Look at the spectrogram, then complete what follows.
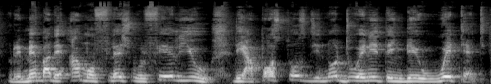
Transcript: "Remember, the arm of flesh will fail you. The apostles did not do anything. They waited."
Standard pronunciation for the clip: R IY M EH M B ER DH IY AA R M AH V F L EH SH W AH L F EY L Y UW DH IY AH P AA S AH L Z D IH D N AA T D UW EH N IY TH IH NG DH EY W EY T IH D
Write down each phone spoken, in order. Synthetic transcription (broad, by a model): R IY M EH M B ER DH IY AA M AH V F L EH SH W AH L F EY L Y UW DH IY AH P AA S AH L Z D IH D N AA T D UW EH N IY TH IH NG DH EY W EY T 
